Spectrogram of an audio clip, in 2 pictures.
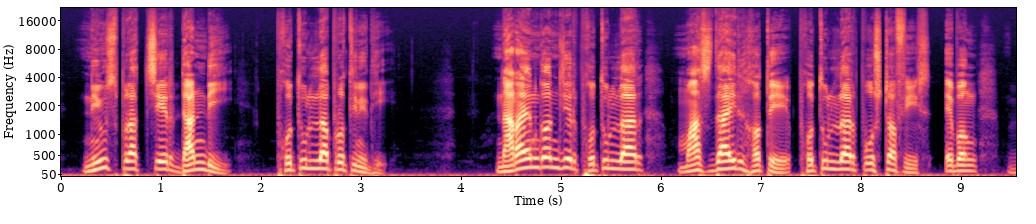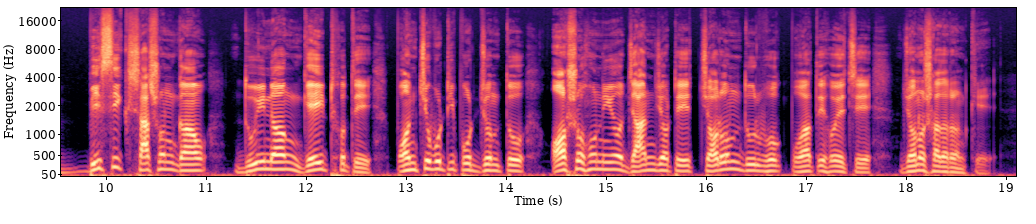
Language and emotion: Bengali, neutral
